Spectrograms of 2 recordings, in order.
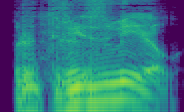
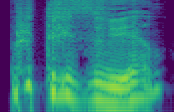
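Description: First: Slow falling grumble; grumbled. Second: Slow rising stern question. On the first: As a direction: grumble it sulkily. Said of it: "буркнул он". (буркнуть угрюмо) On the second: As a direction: ask it pointedly. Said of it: "спросила мама". (строгий вопрос) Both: Acted.

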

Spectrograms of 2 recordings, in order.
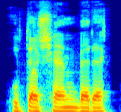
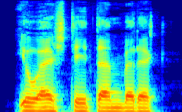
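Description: First: Said in the usual way. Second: Calls out the greeting over the noise; loud greeting. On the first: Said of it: "Utas emberek vs Jó estét emberek". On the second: Acted. Stranger greets the saloon crowd, calling out loud. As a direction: announce yourself to a rowdy room.

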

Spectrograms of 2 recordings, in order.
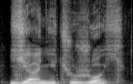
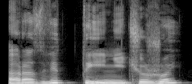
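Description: First: Slow, high, falling retort; indignant denial. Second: High, haughty rising question. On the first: Greek insists to Kama he belongs, indignantly. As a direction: deny it hotly and firmly. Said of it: "снова вспыхнул грек". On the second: Kama, composed now, to the Greek, haughtily. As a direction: challenge him from above. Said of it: "спросила она надменно". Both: A narrator's reading.

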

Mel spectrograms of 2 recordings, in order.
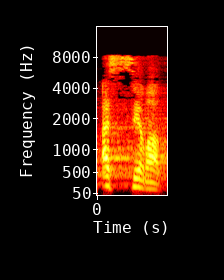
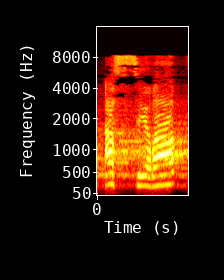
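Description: First: الصراط with a heavy, emphatic ص at the start; emphatic sad. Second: الصراط with a plain light s (سين) at the start; sin for sad. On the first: Teacher shows students the sad variant, الصراط with emphatic ص. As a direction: say الصراط with full dark sad, not thin s. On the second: Teacher shows students the sin variant, الصراط with plain s. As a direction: say الصراط with thin S, not emphatic ص. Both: Shown as a demonstration. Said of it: "يعني، بالسين والصاد".

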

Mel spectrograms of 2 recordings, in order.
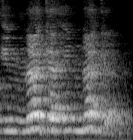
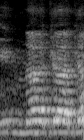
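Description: First: Said in the usual way. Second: إنك ك with the ك repeated alone; wrong doubled suffix. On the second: Shown as a demonstration. Teacher shows the wrong form to students: إنك ك with a stray ك. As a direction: say إنك then a lone ك. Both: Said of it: "ولا تقل".

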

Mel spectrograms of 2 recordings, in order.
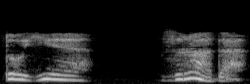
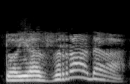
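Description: First: Halting, stunned echo; dazed repetition. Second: Loud cry of treason; emphatic, raised exclamation; called out. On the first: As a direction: repeat it blankly, word by word. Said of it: "— безтямно повторив Шемберг". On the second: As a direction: call out the alarm. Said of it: "— гукнув шляхтич". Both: A narrator's reading.

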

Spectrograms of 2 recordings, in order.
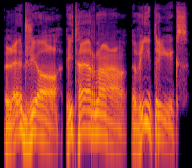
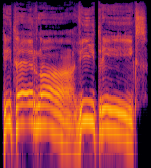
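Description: First: Gruff barked parade orders; barked command. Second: High drawn-out roared chant; chanted, roar it slowly like a legion in unison; chanted battle cry. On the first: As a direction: bark it like a centurion on parade. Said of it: "рявкнул Центурион". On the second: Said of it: "слитно вторили ему все остальные бойцы". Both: A narrator's reading.

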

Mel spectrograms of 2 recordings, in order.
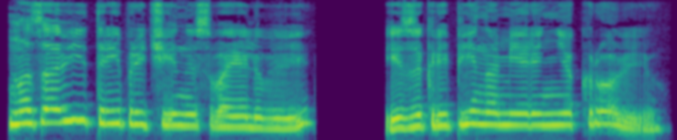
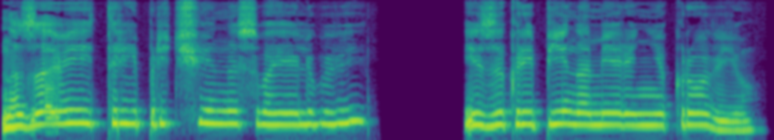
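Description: First: High, echoing ethereal call; otherworldly voice. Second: Slow, high echoing ethereal voice; otherworldly voice. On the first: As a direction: intone it like a spirit. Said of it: "незнакомым потусторонним голосом". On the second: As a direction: intone it like a spirit, slowly. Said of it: "незнакомым потусторонним голосом продолжила". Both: A narrator's reading.

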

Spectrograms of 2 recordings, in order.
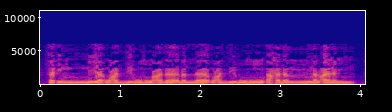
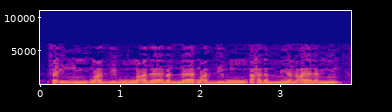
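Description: First: فإني ends in "-ya", "fa-innee-ya"; fatha on the ya. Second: Said in the usual way. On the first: Shown as a demonstration. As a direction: say "fa-inniya" before أعذبه for فإني. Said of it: "قرأ قالون بفتح ياء الإضافة هكذا". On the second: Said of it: "بفتح ياء الإضافة".

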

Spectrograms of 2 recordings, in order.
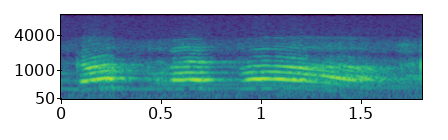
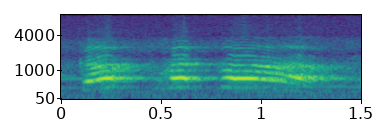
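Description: First: Coffrefort repeated very slowly and loud. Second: Coffrefort drawn out slowly and loudly; slow announcement. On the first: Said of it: "Ik herhaal". (coffrefort nog trager herhaald) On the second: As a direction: say coffrefort slowly, loud and grand. Announcer names the coat. (coffrefort langzaam en luid aangekondigd) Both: Acted.

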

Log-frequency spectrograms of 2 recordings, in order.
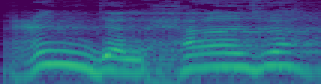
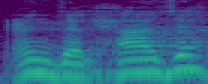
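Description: First: عند الحاجة drawn out slowly, pitched higher, weight on عند; slow emphasis. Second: Said in the usual way. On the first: Shown as a demonstration. Teacher stressing عند الحاجة to students, slow and higher. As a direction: lean on عند الحاجة, slowing right down.

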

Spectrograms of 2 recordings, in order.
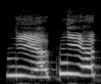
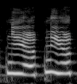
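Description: First: «нет, нет» высоко, в рыданиях; оба «нет» истерично, с падением; toddler tantrum. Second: «нет, нет» ещё выше, на грани крика; взвинтить «нет, нет» выше, почти криком; toddler tantrum. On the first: («нет, нет» в истерике, высоко) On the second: («нет, нет» ещё выше, срываясь) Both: Acted. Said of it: "Истерика охватила меня".

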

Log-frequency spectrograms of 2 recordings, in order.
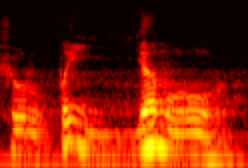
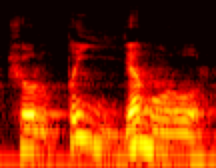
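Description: First: شرطي مرور quick and joined; faster linked take. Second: شرطي مرور run together with no gap; words linked. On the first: Teacher repeating the linked phrase faster. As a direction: rattle off شرطي مرور connected. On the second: Teacher linking words for the class. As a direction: join شرطي مرور smoothly. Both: Shown as a demonstration. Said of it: "Like you are connecting these words".

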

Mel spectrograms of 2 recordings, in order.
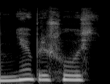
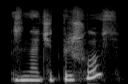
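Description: First: Said in the usual way. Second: Sharp, irritated questioning hiss. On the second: A narrator's reading. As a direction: hiss it back in annoyance. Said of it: "шипя от раздражения".

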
